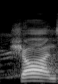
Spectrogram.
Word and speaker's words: Sean: Stephanie gave birth to her baby boy, Sean Eric, which Sean, by the way, Sean, so that you know, Sean is, and it's spelled, it's got a funny spelling, it's S-E-A-N, that's the Irish spelling, Sean is the Irish word for John.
